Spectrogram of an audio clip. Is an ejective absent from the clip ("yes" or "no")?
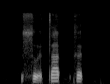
yes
